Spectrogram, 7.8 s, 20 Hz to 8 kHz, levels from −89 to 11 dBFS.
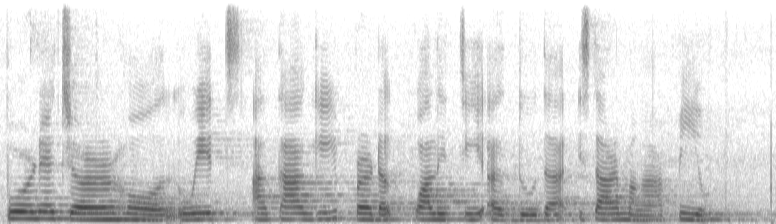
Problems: constant background noise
